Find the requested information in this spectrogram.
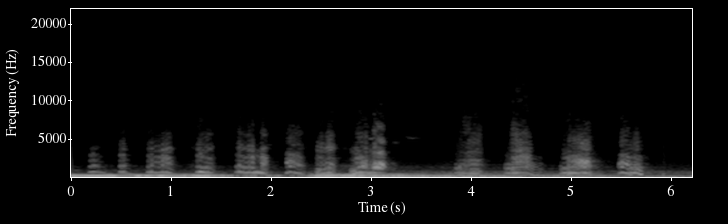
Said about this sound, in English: Then, as a mercy from Allah, and as a sign to retain Habib's dignity even in death, Allah sent down two ravens that began to fight.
